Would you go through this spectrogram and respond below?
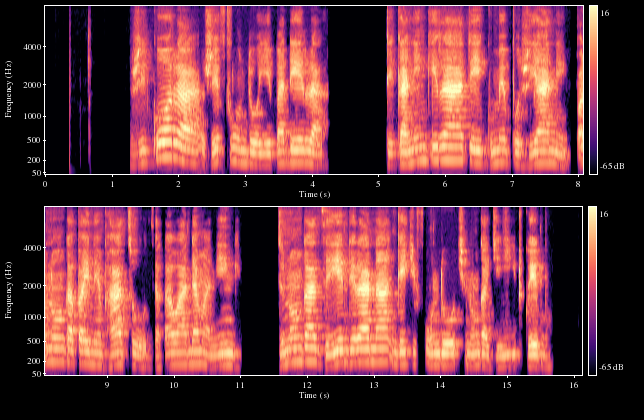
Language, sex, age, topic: Ndau, male, 25-35, education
